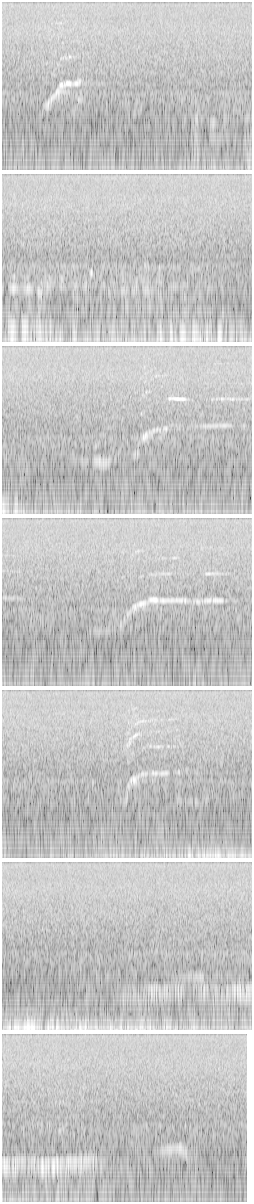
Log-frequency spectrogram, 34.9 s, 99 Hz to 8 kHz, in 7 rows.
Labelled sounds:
1.1	1.7	humpback whale, 0.80 to 2.0 kHz
12.8	14.6	humpback whale, 0.80 to 6.5 kHz
17.6	18.6	humpback whale, 0.80 to 1.9 kHz
19.1	19.3	humpback whale, 1.8 to 1.9 kHz
22.5	23.6	humpback whale, 0.80 to 3.8 kHz

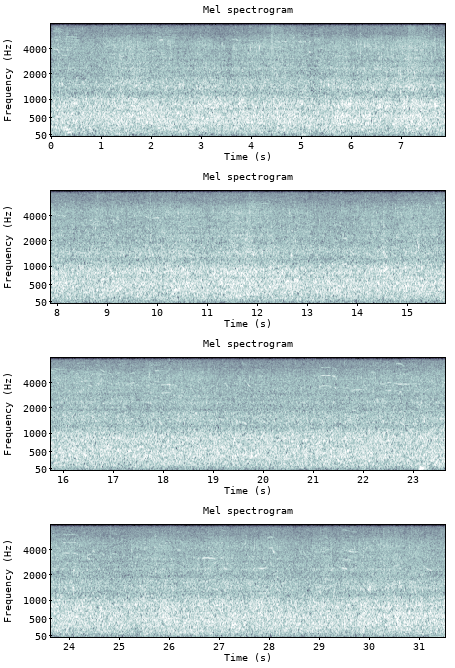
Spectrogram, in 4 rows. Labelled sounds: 21.1	21.5	Pacific white-sided dolphin, 3.5 to 6.2 kHz
22.6	22.9	Pacific white-sided dolphin, 3.8 to 3.9 kHz
23.9	24.2	Pacific white-sided dolphin, 5.9 to 6.2 kHz
26.6	26.9	Pacific white-sided dolphin, 3.1 to 3.2 kHz
29.5	29.8	Pacific white-sided dolphin, 3.7 to 3.9 kHz

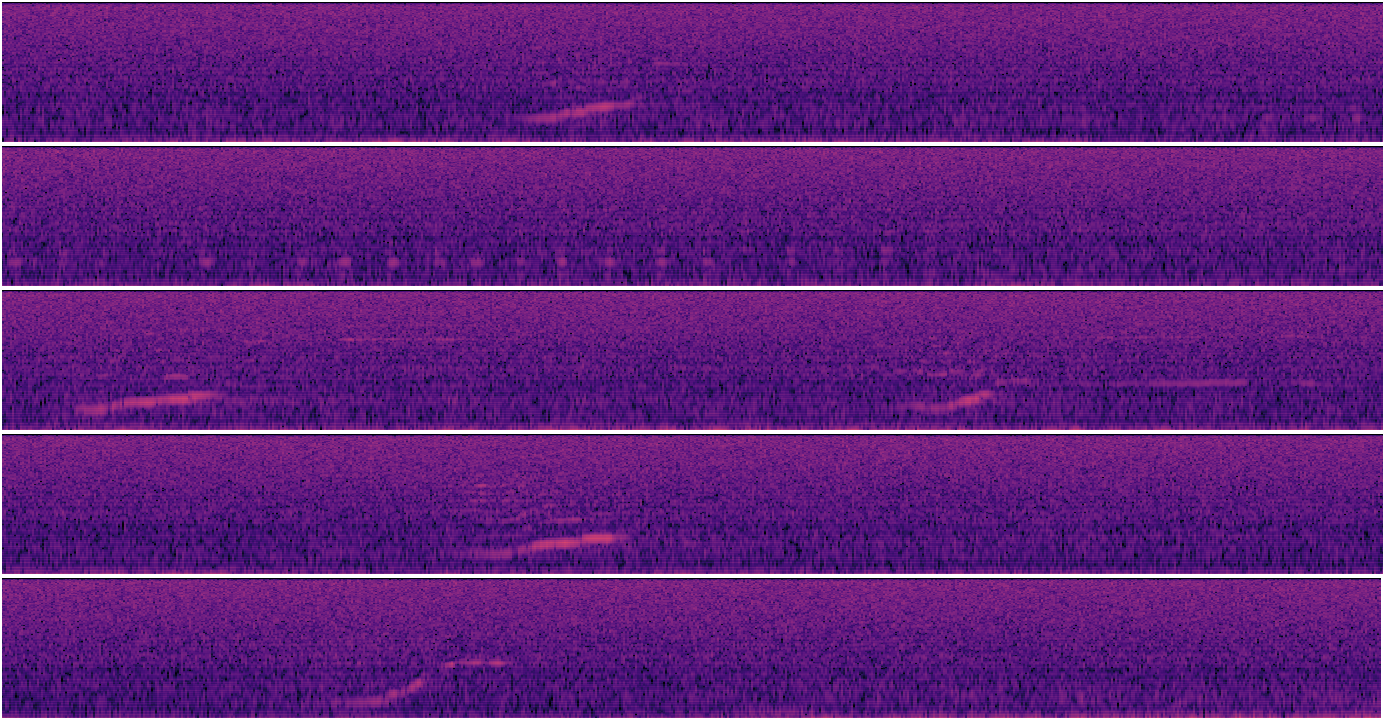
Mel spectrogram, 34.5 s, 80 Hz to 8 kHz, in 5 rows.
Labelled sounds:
3.0	3.3	humpback whale, 0.80 to 1.1 kHz
15.5	15.7	humpback whale, 2.9 to 3.1 kHz
18.4	19.0	humpback whale, 0.96 to 1.5 kHz
19.5	20.0	humpback whale, 0.99 to 1.2 kHz
23.4	23.7	humpback whale, 1.1 to 1.3 kHz
29.8	30.2	humpback whale, 1.2 to 1.5 kHz

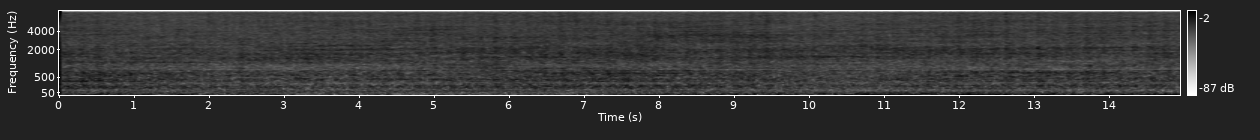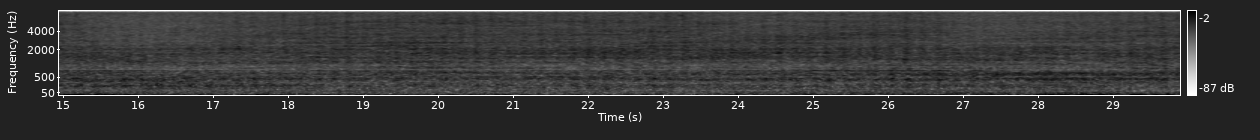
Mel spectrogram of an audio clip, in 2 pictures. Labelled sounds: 20.0	20.2	vessel noise, 5.2 to 5.3 kHz

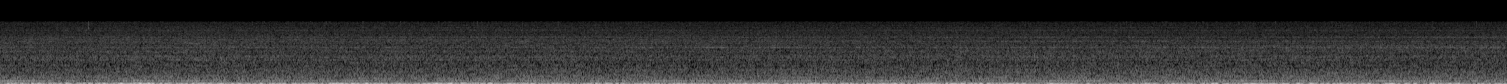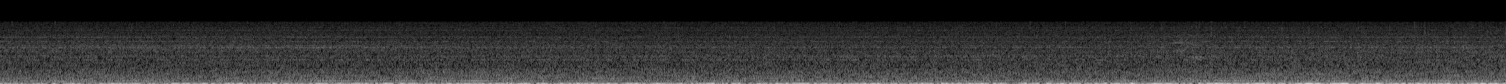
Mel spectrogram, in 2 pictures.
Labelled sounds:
26.7	27.1	killer whale, 1.2 to 4.1 kHz

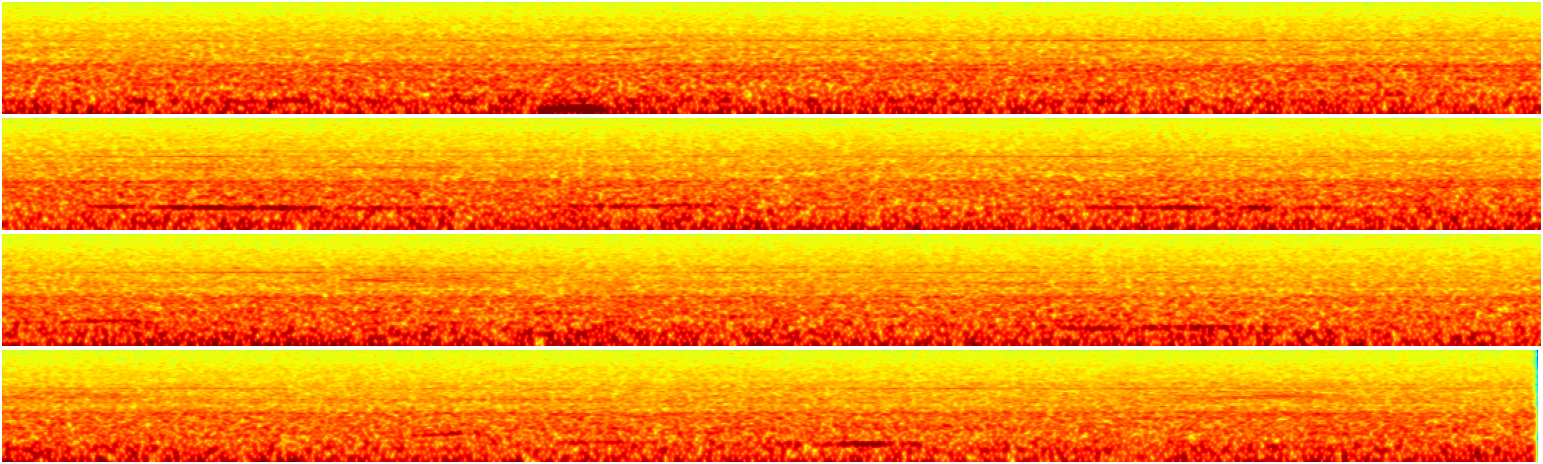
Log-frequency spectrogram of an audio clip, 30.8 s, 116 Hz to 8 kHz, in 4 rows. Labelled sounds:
3.1	3.4	humpback whale, 1.3 to 1.4 kHz
17.1	17.4	humpback whale, 1.3 to 1.4 kHz

